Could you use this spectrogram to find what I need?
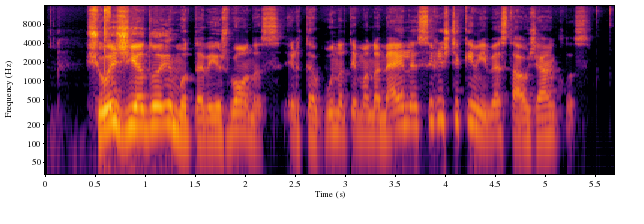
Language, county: Lithuanian, Alytus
